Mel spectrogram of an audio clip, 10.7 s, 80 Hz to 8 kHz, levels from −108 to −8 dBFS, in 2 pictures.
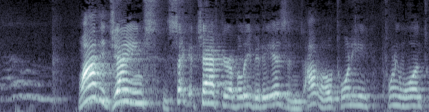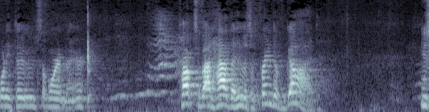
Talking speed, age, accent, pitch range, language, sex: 180 wpm, 50-69, American, 160-220 Hz, English, male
